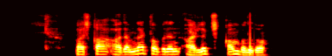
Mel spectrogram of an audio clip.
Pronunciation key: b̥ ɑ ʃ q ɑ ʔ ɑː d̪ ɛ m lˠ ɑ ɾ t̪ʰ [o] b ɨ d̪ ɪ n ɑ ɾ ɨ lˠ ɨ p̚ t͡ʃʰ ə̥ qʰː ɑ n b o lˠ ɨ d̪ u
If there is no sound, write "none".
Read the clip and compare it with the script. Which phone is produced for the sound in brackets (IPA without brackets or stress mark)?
o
